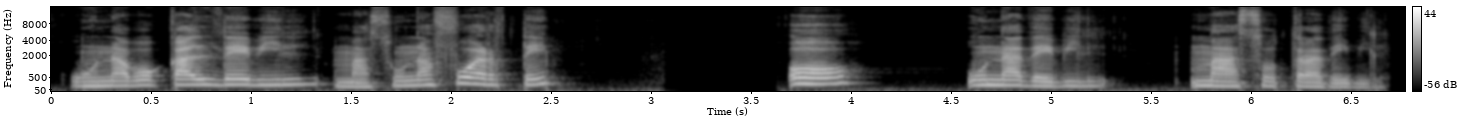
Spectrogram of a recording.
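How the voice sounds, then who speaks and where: A woman's voice: mid-range voice, smooth. A woman with a Mexican accent, a university instructor giving a recorded lesson, patiently repeating words syllable by syllable. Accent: Mexican Spanish.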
